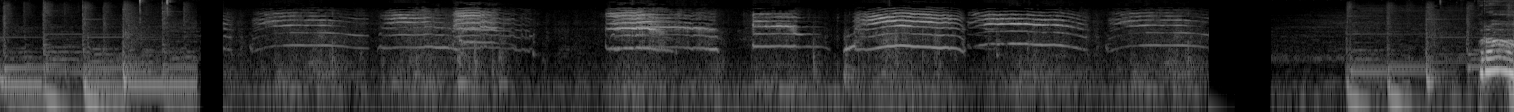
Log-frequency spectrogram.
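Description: Several cat meows in a row, clear and close, with short pauses between them, bracketed by brief chime-like tones at the start and end.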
